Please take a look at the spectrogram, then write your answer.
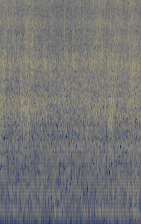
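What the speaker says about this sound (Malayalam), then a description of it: "അതിനകത്തോട്ട് നമുക്ക് ഉലുവ ഇട്ട് പൊട്ടിക്കണം." Fenugreek seeds crackle and sputter in hot coconut oil as a continuous bright sizzle, heard close up and steady throughout with no voices.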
